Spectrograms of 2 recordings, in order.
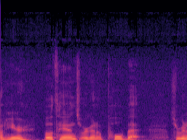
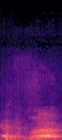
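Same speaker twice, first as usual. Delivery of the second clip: loud all-out yell at full volume. Instructor's students answer the attention command, yelling as loud as possible. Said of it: "yell, "Yes, sir," as loud as they can".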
